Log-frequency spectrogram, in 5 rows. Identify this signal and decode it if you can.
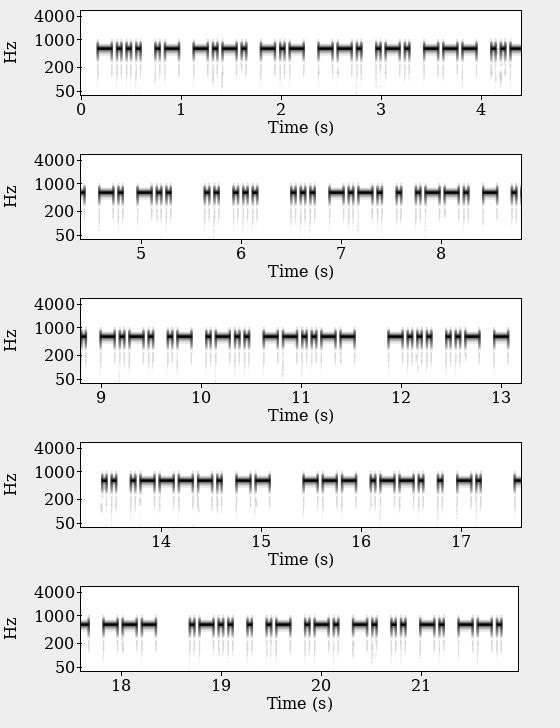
Morse code, heard as a keyed tone, about 25 wpm, 600 Hz. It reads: BACKGROUND IS SCEPTICAL, BUT I'M OPEN TO LEARNING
